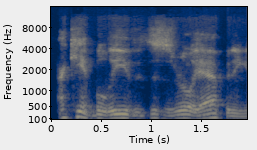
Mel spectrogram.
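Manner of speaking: usual speaking voice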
